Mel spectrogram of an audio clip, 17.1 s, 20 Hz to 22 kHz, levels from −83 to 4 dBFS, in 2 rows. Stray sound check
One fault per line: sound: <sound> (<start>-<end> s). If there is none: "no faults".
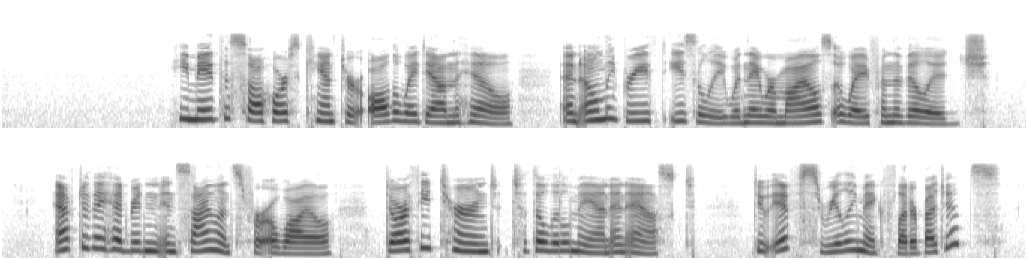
no faults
